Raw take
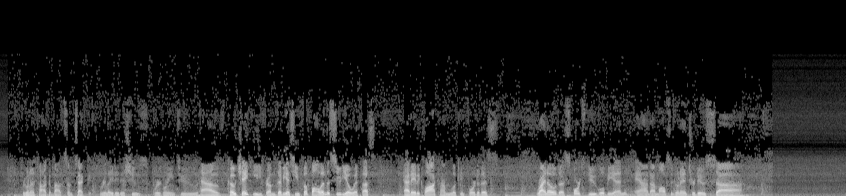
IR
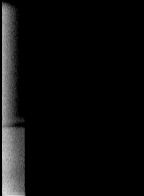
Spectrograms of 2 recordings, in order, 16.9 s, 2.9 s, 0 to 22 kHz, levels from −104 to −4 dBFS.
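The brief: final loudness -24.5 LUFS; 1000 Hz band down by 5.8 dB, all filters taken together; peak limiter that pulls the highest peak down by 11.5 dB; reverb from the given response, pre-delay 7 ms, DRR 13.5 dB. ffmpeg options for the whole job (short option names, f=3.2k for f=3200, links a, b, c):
-filter_complex "[0:a]equalizer=f=1k:t=o:g=-8.5,alimiter=limit=-20dB:level=0:latency=1,asplit=2[a][b];[1:a]atrim=start_sample=2205,adelay=7[c];[b][c]afir=irnorm=-1:irlink=0,volume=-41.5dB[d];[a][d]amix=inputs=2:normalize=0,volume=7dB"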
